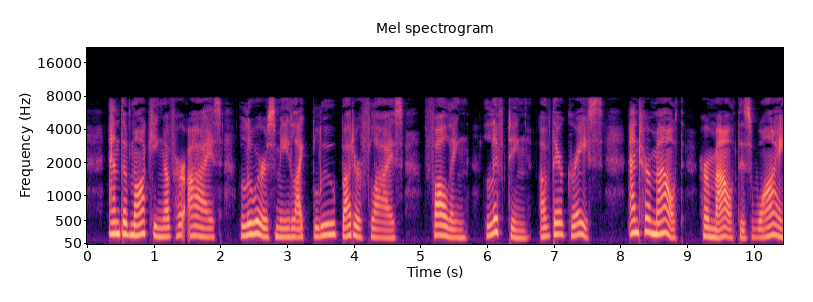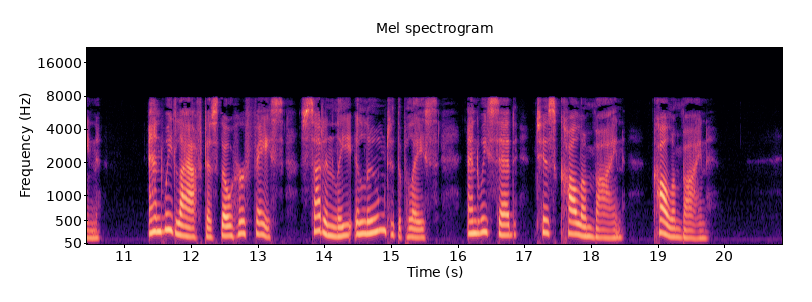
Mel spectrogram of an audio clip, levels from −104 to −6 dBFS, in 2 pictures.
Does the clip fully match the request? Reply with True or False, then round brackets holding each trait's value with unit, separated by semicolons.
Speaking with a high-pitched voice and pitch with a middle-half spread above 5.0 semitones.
True (195 Hz; 5.4 semitones)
